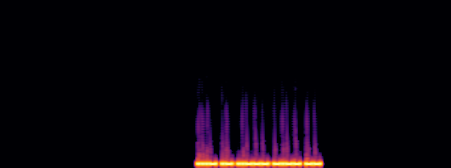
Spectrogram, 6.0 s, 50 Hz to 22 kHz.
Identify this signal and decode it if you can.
Morse code, heard as a keyed tone, about 46 wpm, 700 Hz. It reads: VA2YM
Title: DXCC-100 Call Signs - 5 Characters - Repeated 3x - 45wpm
